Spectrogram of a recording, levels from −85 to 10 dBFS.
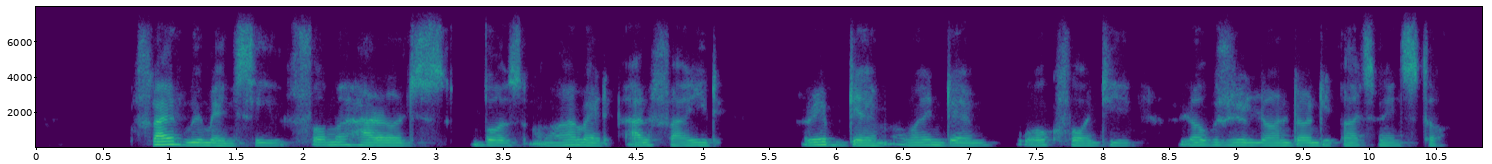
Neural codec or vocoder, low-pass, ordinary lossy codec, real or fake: codec, 24 kHz, 3 kbps, HILCodec; 7.2 kHz; Opus, 24 kbps; fake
